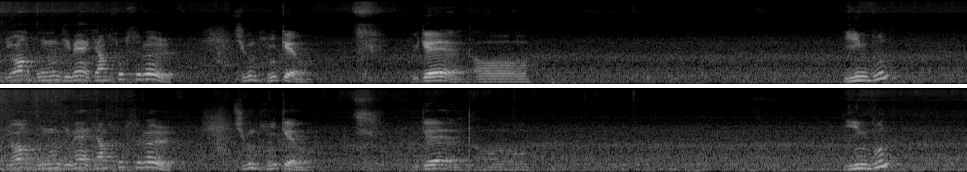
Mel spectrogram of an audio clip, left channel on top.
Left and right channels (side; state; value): both; normal; correlation 0.55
